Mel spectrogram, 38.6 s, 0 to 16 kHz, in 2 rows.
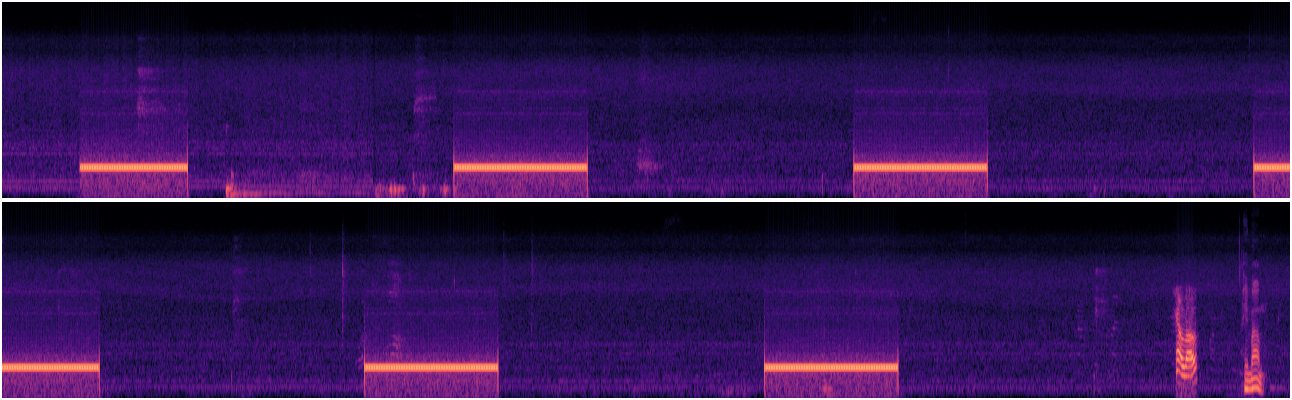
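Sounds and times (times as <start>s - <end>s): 
hum: 0.0s - 38.6s
phone ringback tone from a call placed via Siri while driving: 1.2s - 2.8s, 6.8s - 8.8s, 12.8s - 14.8s, 18.8s - 20.8s, 24.8s - 26.8s, 30.8s - 32.8s
speech: 37.0s - 37.2s, 38.0s - 38.4s.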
